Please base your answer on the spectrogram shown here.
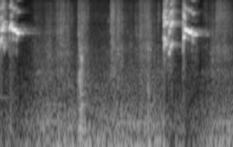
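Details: Morning light on two pet peach-faced lovebirds: a shrill squawk with a whistled tail opens, soft rustling and faint scratchy sounds follow, then two more piercing squawks near the end.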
